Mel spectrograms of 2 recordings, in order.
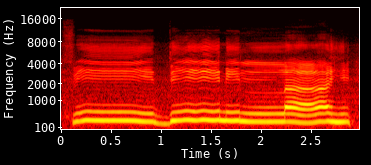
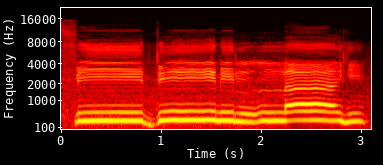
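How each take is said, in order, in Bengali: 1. 'fi' এর স্বরধ্বনিটি লম্বা করে টানা হয়। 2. 'fi' এর স্বরধ্বনিটি লম্বা করে টানা হয়।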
